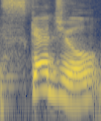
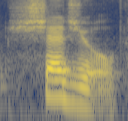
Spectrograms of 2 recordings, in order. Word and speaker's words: schedule: And did you know it has two pronunciations too? – Really? – We can say schedule, we can also say schedule.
